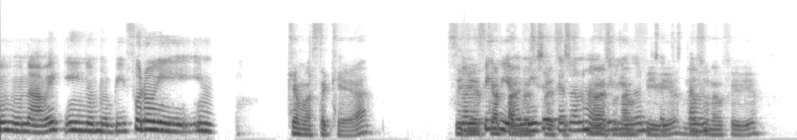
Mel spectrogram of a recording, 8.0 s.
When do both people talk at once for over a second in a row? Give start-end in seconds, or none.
4.6-7.1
